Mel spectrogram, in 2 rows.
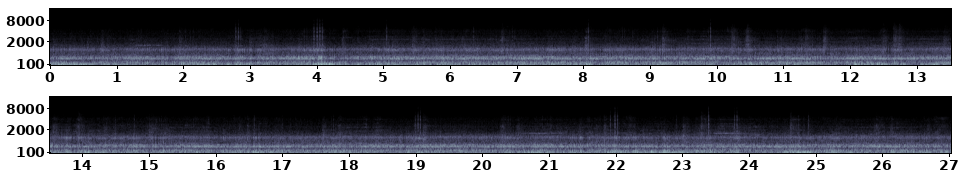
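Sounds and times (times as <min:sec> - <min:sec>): creaks and clanks from train wheels: 0:00.0 - 0:27.0
train rumbling on rails: 0:00.0 - 0:27.0.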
